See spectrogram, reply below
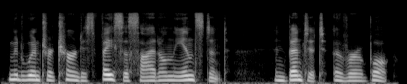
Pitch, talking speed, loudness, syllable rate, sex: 185 Hz, 205 wpm, -19 LUFS, 6.3 syllables/s, female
